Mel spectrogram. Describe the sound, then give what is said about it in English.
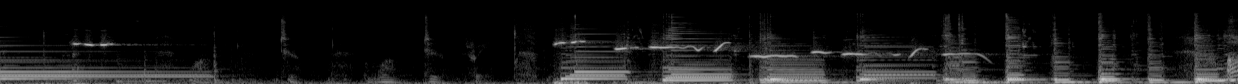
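Someone whistles a song melody, a brief phrase first and then a longer run of bright, sliding notes, fairly loud over a fuller background of voices or music. “Okay, I'll get this whistle right.”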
